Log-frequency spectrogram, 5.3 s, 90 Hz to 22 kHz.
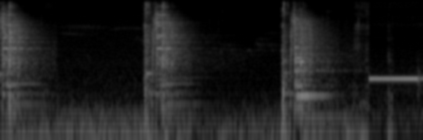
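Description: Three shots from an Umarex Origin .25 caliber PCP air rifle, each a sharp close crack with a ringing metallic tail, spaced a couple of seconds apart, followed by a steady electronic beep tone.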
